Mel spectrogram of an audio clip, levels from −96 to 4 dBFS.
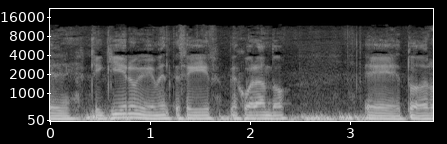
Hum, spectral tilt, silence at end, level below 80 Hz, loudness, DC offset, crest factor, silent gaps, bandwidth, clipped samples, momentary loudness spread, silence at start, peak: none; -6.5 dB/octave; 0 s; -38 dBFS; -23 LUFS; under 0.1%; 12 dB; none; 12 kHz; under 0.1%; 5 LU; 0 s; -10 dBFS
